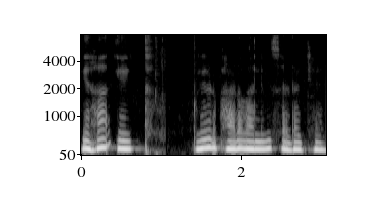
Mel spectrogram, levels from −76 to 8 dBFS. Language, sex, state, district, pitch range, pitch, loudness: Hindi, female, Goa, North and South Goa, 185-195 Hz, 190 Hz, -10 LUFS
